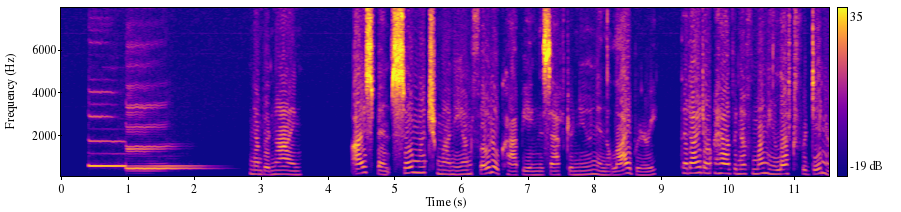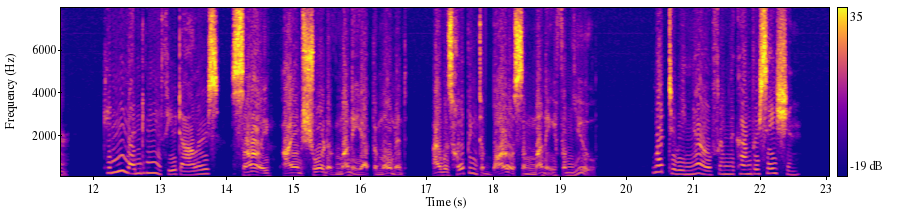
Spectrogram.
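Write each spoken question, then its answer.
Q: What do we know from the conversation?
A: Neither speaker has enough money to lend

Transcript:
[解析] W: I spent so much money on photocopying this afternoon in the library that I don't have enough money left for dinner. Can you lend me a few dollars? M: Sorry. I am short of money at the moment. I was hoping to borrow some money from you. Q: What do we know from the conversation?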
